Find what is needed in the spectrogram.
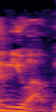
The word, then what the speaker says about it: Muo: You have, and I always say it wrong, is it the Muo? Is that what it is? The little wireless? – It is the Muo, Muo.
